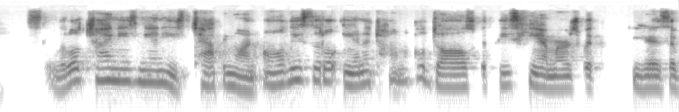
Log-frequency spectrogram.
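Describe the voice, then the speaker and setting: Over a very clean recording with a silent background, a woman with an American accent talks at a very fast pace, her very deep, low voice dark and mellow in tone, her intonation lively. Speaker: registered nurse, cancer survivor. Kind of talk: testimony.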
